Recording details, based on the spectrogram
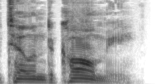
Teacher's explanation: The h in him becomes weak and the final consonant of tell connects to the vowel sound that remains. A learner may hear something like tell him and search for an unfamiliar word but a trained listener separates it into tell him.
